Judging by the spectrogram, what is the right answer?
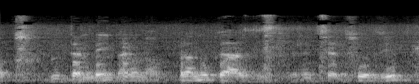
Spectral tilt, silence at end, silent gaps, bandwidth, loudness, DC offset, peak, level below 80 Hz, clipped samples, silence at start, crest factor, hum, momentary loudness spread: -3 dB/octave; 0 s; none; 11 kHz; -17 LUFS; under 0.1%; -2 dBFS; -54 dBFS; under 0.1%; 0 s; 16 dB; none; 7 LU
